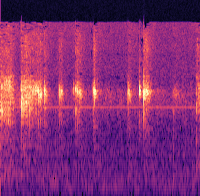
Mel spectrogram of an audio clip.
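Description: Elastic cord being pulled through a notebook cover's holes and drawn across paper, with hands brushing the sheet: a string of short, light scratchy rustles.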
